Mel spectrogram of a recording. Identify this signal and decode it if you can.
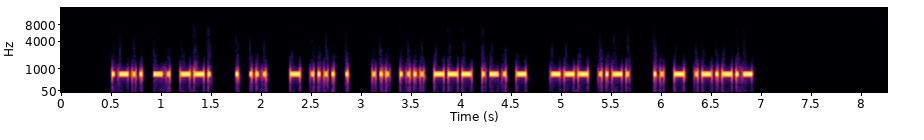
Morse code, heard as a keyed tone, about 36 wpm, 700 Hz. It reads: LNG ES THE SHORT OF IT.
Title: Sentences from Top 400 Words and Abbreviations 35wpm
